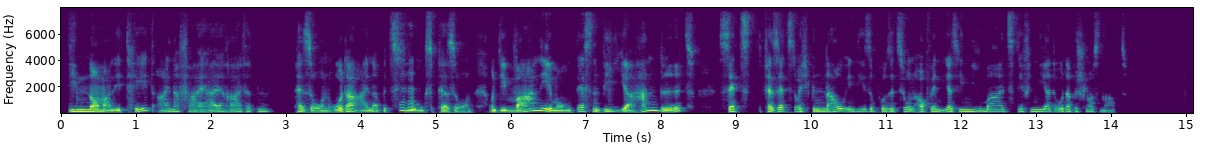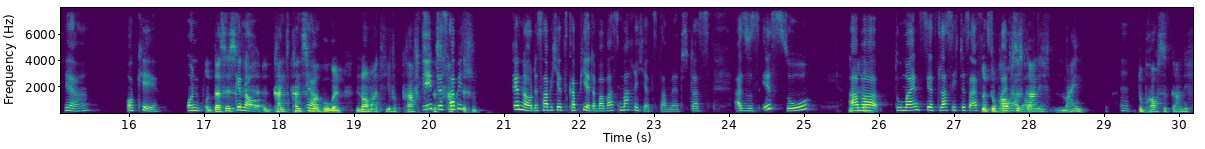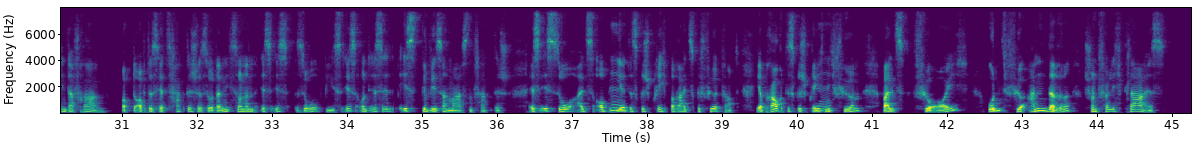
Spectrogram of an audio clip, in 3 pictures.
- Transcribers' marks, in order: "verheirateten" said as "verheiheirateten"
- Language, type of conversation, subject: German, advice, Wie kann ich lernen, mit Ungewissheit umzugehen, wenn sie mich blockiert?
